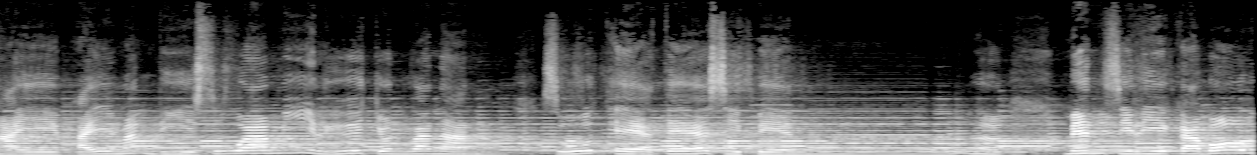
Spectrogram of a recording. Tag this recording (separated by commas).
Soundtrack music, Traditional music, Music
